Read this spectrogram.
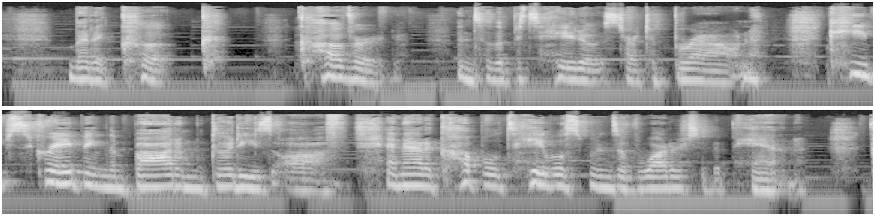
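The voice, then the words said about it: Exaggerated sexy, sultry reading voice. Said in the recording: “sexy voice, not Viking ... This is my sexy voice”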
